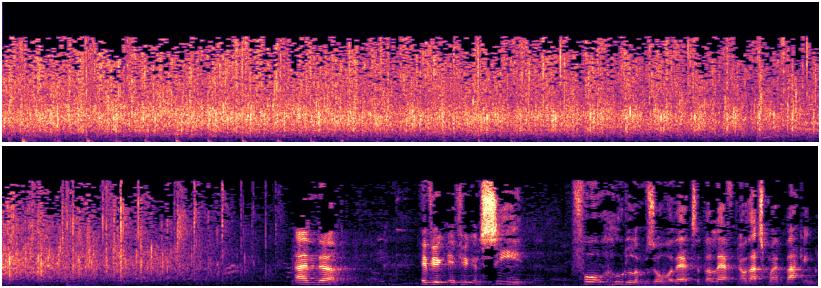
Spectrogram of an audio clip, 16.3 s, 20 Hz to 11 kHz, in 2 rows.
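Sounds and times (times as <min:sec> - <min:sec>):
large audience applauding an orchestra: 0:00.0 - 0:11.0
faint crowd murmur: 0:00.0 - 0:12.4
speech: 0:11.2 - 0:11.7, 0:12.4 - 0:16.3.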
